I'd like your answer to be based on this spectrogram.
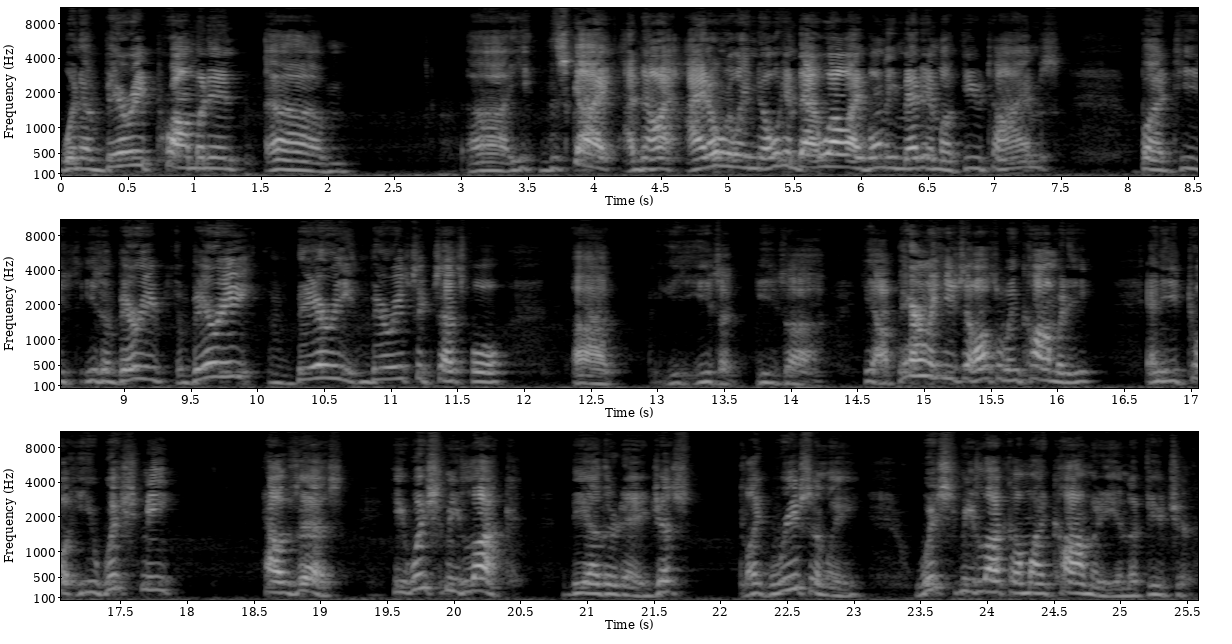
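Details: Male speaker with left-sided vocal cord paralysis following surgery, which limits his voice control; unilateral vocal fold paralysis.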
